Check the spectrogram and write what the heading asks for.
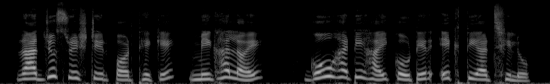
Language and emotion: Bengali, neutral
